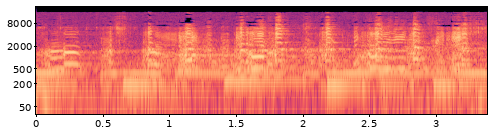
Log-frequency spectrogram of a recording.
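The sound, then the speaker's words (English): A flock of Canada geese honks in a rapid, overlapping chorus, loud, with calls tumbling over one another continuously over a steady low hum. “Canada geese arriving 5 weeks earlier.”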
